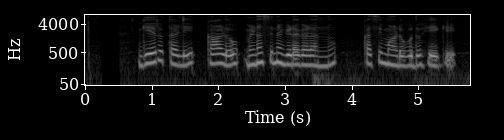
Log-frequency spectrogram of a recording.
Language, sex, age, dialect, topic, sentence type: Kannada, female, 18-24, Coastal/Dakshin, agriculture, question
